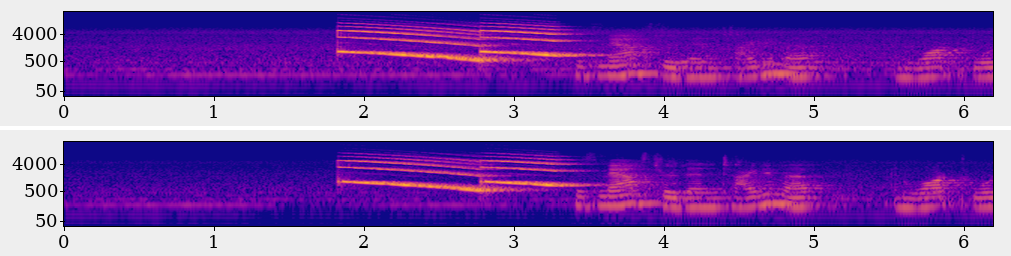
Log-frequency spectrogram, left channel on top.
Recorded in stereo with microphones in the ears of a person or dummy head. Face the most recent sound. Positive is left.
turn(degrees=-40)  # may be behind; listen again after turning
